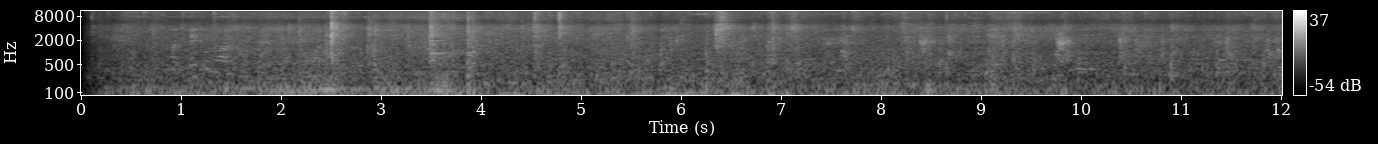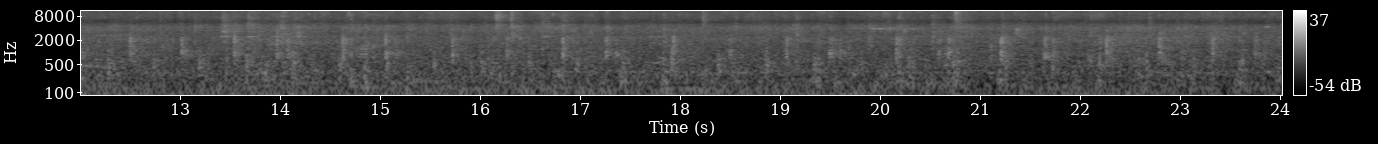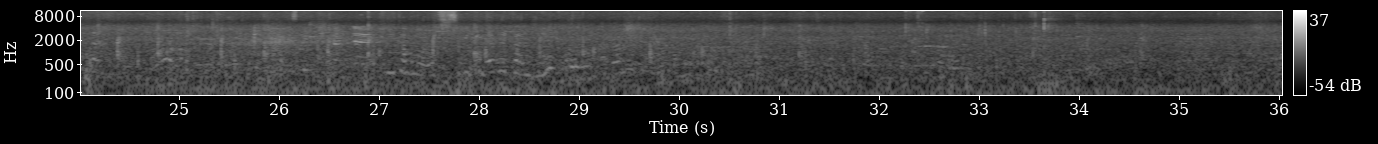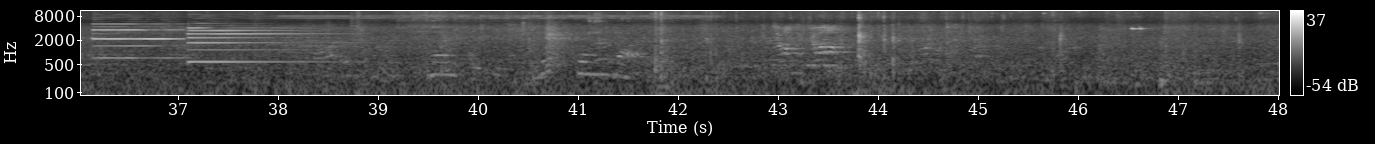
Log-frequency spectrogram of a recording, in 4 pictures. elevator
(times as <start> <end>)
36.1 42.2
